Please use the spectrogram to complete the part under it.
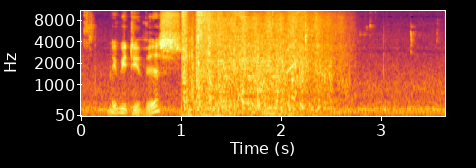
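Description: A foam gun fires with a loud hissing, sputtering burst.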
